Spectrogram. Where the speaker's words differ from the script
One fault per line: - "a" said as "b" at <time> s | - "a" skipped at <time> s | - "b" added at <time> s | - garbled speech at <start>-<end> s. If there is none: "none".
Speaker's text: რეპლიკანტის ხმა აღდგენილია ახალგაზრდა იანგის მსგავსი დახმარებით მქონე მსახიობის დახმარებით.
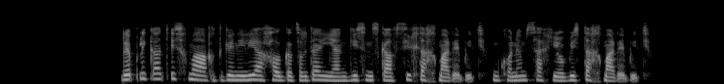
none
